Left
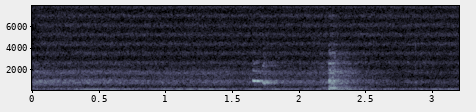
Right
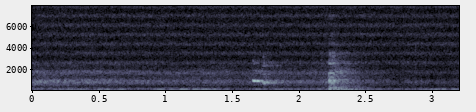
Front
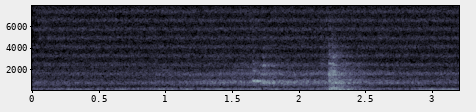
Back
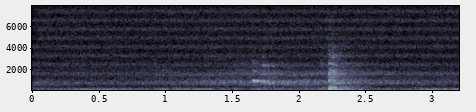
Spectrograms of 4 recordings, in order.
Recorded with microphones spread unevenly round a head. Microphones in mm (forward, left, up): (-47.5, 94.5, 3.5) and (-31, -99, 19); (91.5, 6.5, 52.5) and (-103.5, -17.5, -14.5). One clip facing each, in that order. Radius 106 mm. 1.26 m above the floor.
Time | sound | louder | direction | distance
1.6 | a drawer | right 1 dB, back 1 dB | straight behind | 0.9 m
